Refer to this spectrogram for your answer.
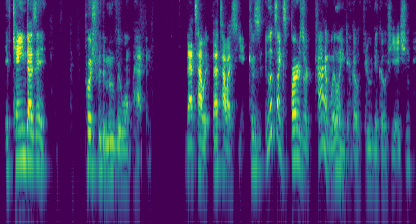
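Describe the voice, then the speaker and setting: A man hosting a fan channel, chatting casually with his live chat, rambling and joking with sudden loud outbursts. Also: mid-range voice. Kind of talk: casual livestream chat with viewers.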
